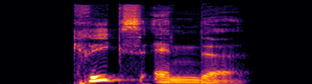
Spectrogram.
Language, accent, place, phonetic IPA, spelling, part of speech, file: German, Germany, Berlin, [ˈkʁiːksˌʔɛndə], Kriegsende, noun, De-Kriegsende.ogg
- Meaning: end of a war (or postwar period)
